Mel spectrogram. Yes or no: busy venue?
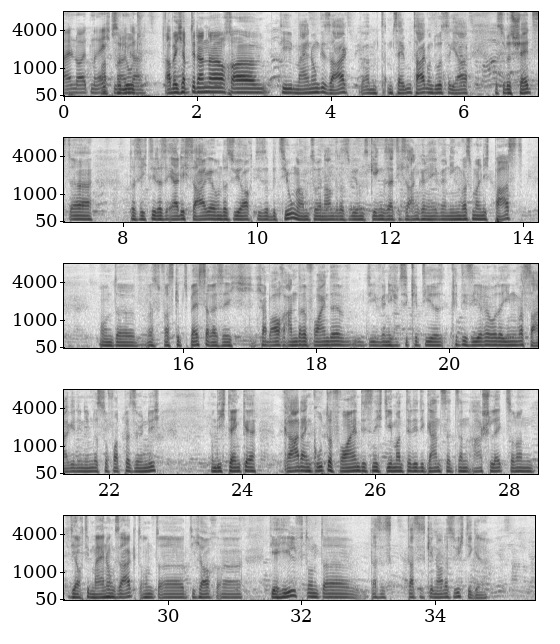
yes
